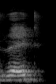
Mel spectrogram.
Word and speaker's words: read: The word read, the base verb read is pronounced as read in the past tense.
